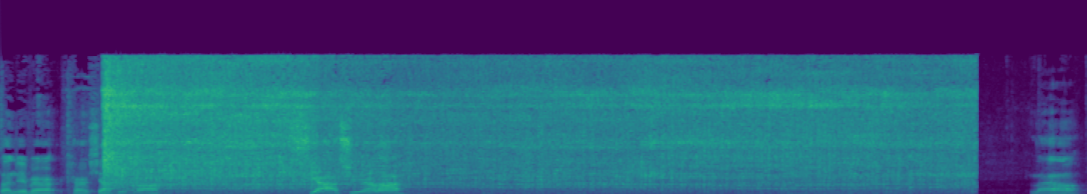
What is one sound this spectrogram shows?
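A pressure washer sprays water in a loud, steady hiss.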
